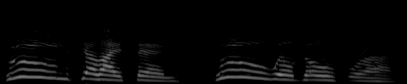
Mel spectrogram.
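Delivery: loud, slow call of God; the Lord calling. Acted. Preacher voicing God's call to Isaiah, loud and slow. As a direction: call out slowly with great weight.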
